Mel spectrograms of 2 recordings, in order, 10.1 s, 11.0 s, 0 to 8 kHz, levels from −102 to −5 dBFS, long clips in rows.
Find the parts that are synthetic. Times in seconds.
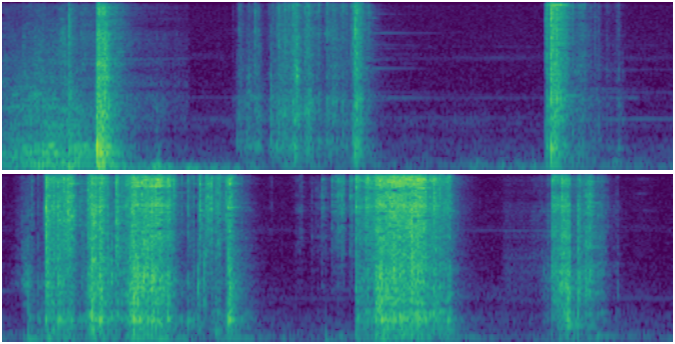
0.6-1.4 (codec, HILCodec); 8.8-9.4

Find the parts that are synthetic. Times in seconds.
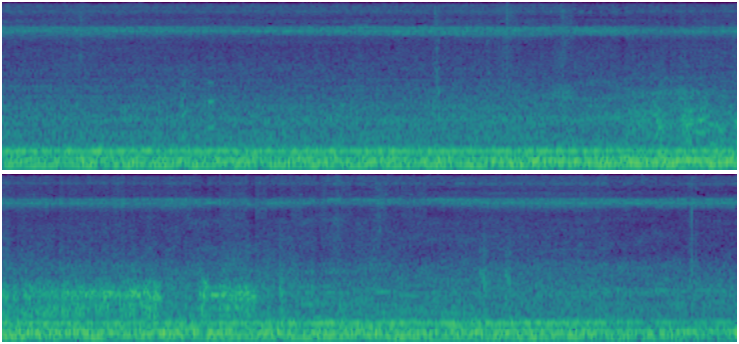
4.1-4.7 (codec, SNAC); 6.9-9.1; 10.0-10.6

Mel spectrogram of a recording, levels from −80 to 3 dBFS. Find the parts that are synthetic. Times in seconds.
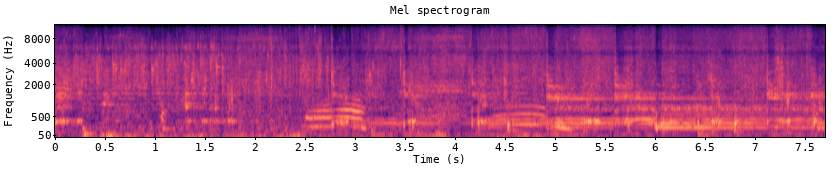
0.0-7.7 (vocoder, BigVGAN v2)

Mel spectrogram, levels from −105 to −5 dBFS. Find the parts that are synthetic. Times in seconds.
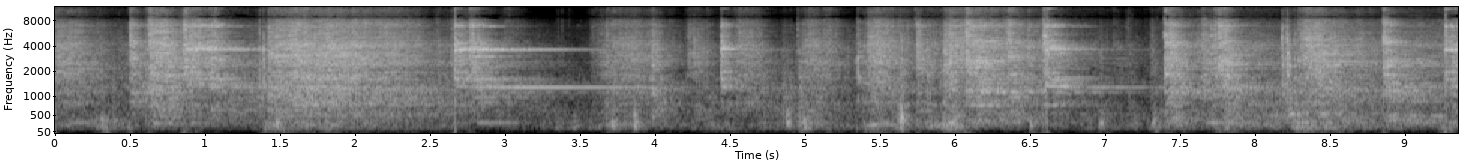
3.8-5.9 (vocoder, BigVGAN v2)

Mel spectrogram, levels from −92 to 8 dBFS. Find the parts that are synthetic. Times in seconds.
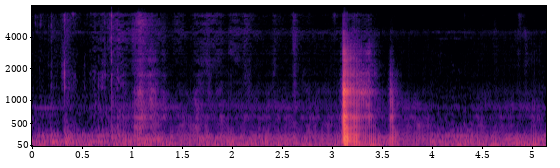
0.9-4.0 (vocoder, Vocos); 4.4-5.1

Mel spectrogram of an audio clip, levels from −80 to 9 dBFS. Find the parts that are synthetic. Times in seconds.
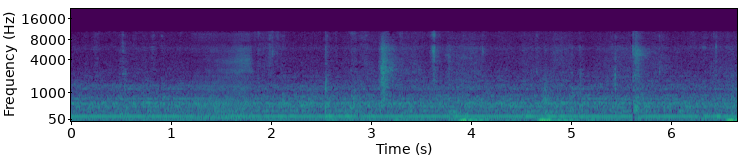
1.2-1.8 (vocoder, Vocos)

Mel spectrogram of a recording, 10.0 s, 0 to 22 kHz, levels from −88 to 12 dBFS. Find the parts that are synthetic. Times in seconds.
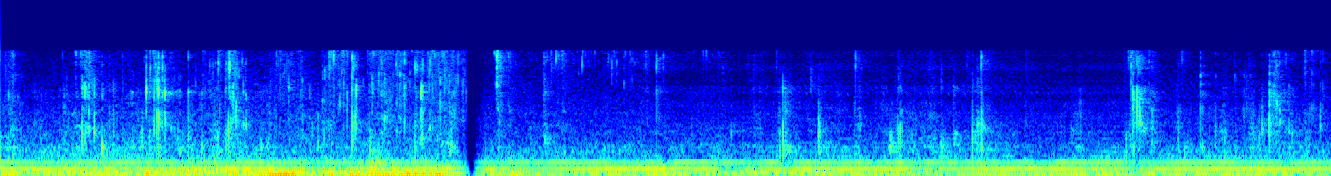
4.8-8.6 (codec, SNAC)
